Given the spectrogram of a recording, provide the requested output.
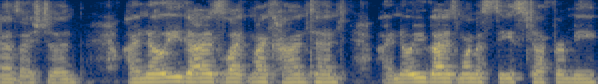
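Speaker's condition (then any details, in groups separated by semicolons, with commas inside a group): Cerebral palsy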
